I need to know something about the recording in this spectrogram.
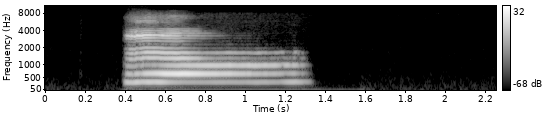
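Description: A woman's voice holding a single 'a' syllable at a steady high pitch for about a second, the level first tone of a Mandarin syllable sounded out as a pronunciation example. A breathy start of the same syllable again comes near the end.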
